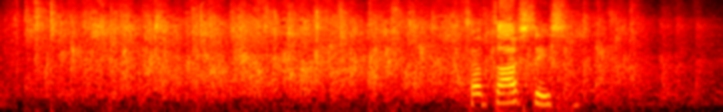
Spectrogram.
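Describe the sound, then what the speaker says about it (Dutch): Audience applause for a participant at a Frisian dictation contest in Noordoost-Fryslân, steady dense clapping throughout, with a brief spoken word from a voice partway through. "Ik denk even een applaus voor Hendrik."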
